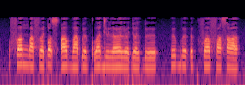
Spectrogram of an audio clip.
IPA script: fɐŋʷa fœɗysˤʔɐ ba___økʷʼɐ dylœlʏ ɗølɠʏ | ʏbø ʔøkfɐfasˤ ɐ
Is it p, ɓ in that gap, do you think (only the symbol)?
ɓ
